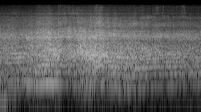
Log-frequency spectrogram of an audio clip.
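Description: Racing go-kart engines running at speed, a steady buzz that swells about midway and eases off toward the end.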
